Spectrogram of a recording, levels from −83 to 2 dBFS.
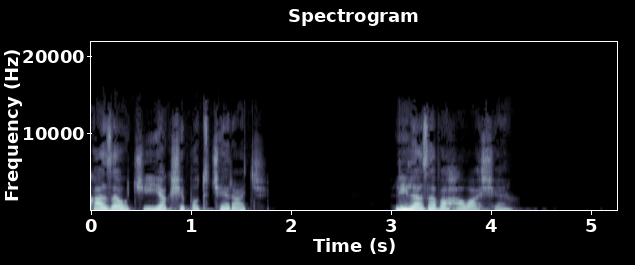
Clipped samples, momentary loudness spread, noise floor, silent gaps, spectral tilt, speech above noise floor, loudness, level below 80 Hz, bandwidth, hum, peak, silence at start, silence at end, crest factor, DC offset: under 0.1%; 18 LU; under -90 dBFS; none; -6.5 dB/octave; over 73 dB; -18 LUFS; -64 dBFS; 13 kHz; none; -2 dBFS; 0 s; 1.05 s; 18 dB; under 0.1%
